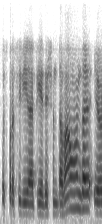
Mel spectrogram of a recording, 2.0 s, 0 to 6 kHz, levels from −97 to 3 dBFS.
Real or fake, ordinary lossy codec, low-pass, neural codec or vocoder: fake; Opus, 24 kbps; 5.4 kHz; codec, 16 kHz, 0.9 kbps, LongCat-Audio-Codec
